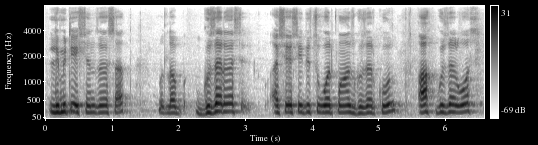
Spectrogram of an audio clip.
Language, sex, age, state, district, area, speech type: Kashmiri, male, 45-60, Jammu and Kashmir, Srinagar, urban, spontaneous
